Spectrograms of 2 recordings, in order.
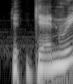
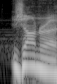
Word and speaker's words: genre: Genre, Felix. It's pronounced genre.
